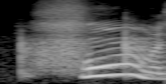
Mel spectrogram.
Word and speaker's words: whom: 지금은 그냥 인정해 주지만 원래는 목적어 자리에는 whom을 쓰는 거야. 누구를 이럴 때 whom 이렇게. 근데 이 M 발음이 되게 힘들어요.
